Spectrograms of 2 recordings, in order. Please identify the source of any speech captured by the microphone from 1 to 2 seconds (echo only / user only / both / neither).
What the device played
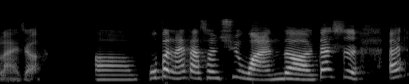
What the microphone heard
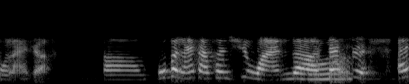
echo only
